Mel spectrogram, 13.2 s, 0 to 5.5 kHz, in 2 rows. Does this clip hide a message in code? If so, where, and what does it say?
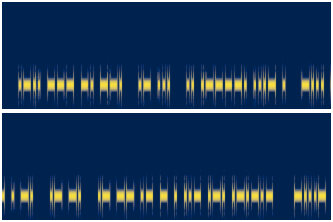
Yes: Morse code from 0.3 to 13.1 s, heard as a keyed tone, about 25 wpm, 600 Hz. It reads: LONG AS I'VE BEEN AN AMATEUR. <BT>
